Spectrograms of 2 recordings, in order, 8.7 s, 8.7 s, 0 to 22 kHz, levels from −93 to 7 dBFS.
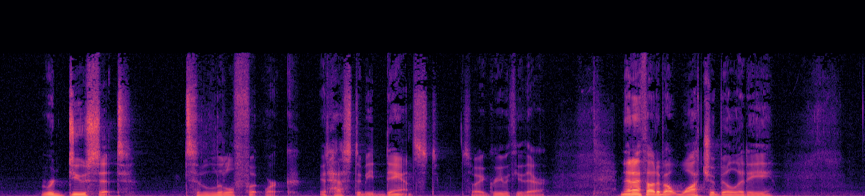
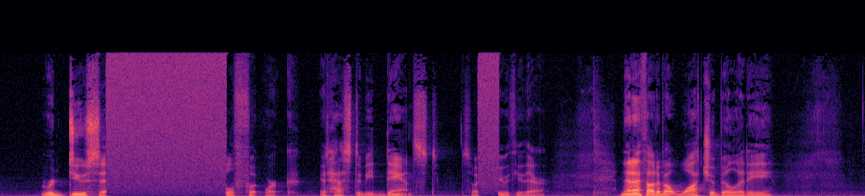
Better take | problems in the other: first | audio cutting out; filled with static; at 1 s for 1 s and at 5 s

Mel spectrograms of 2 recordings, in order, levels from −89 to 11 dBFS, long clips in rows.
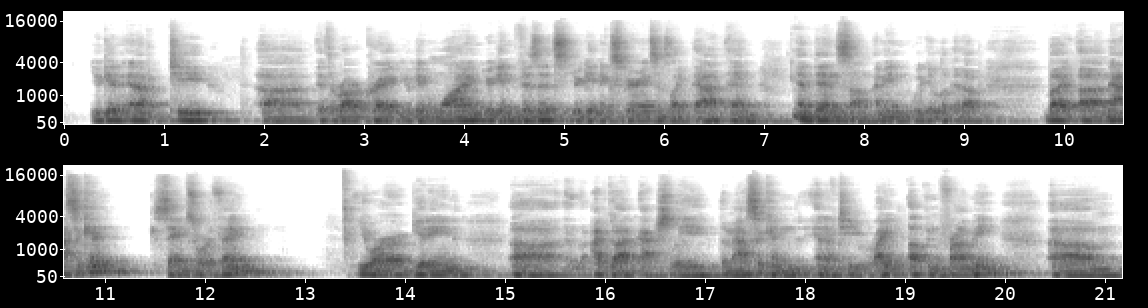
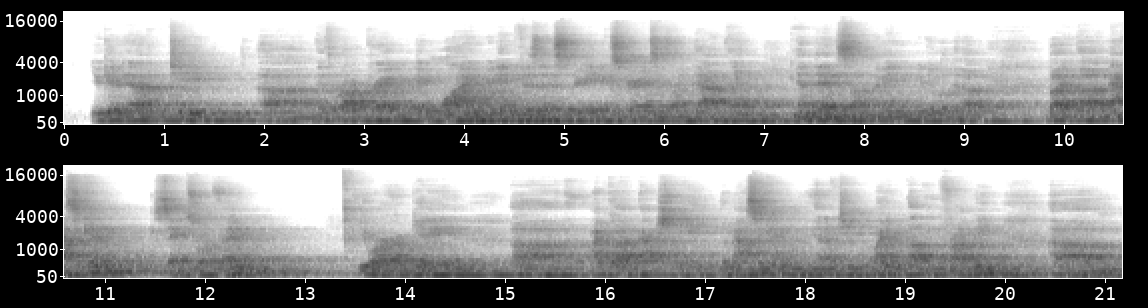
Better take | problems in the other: first | room echo; strong; dies away in 2 s; slight in the first // off-mic speech; far; far in the first

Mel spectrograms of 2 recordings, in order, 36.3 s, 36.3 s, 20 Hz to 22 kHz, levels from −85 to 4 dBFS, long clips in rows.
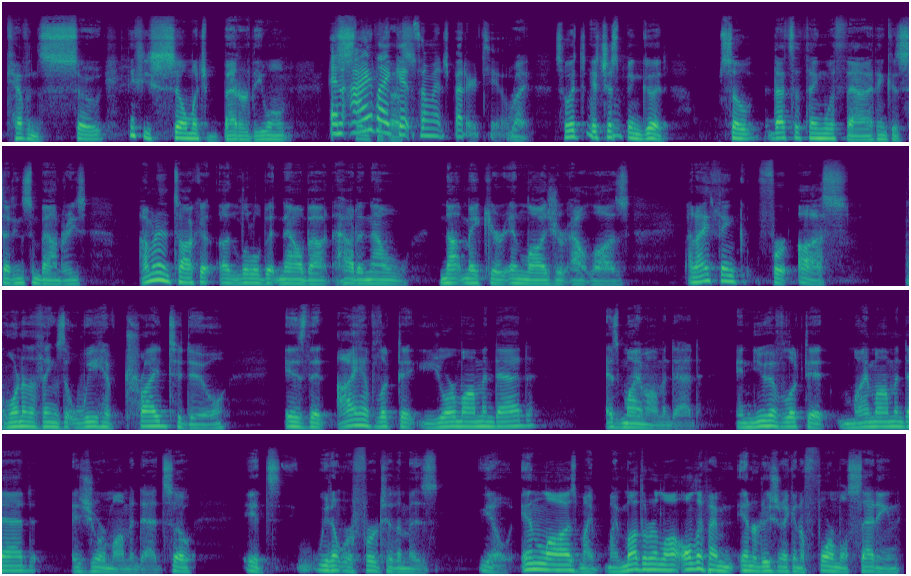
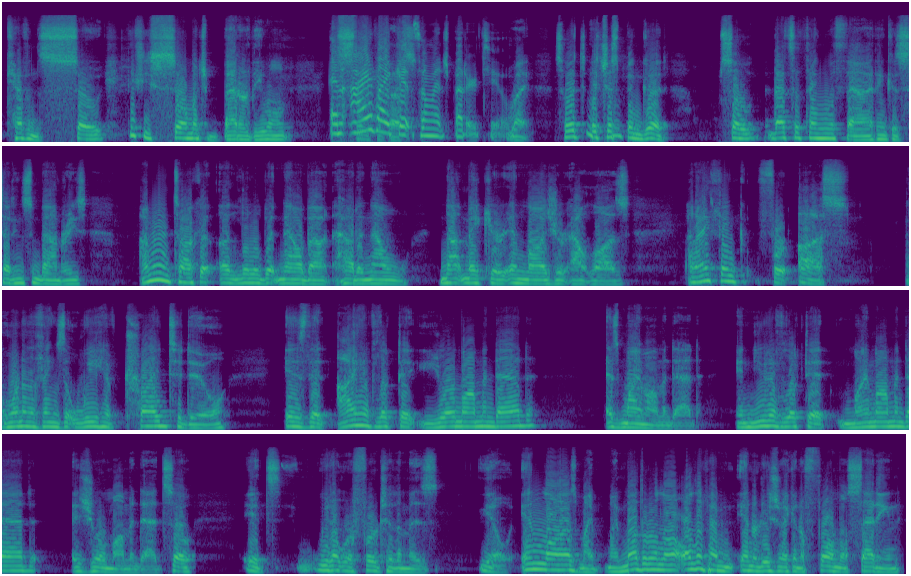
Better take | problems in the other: first | distortion; heavy; 7 dB below the speech

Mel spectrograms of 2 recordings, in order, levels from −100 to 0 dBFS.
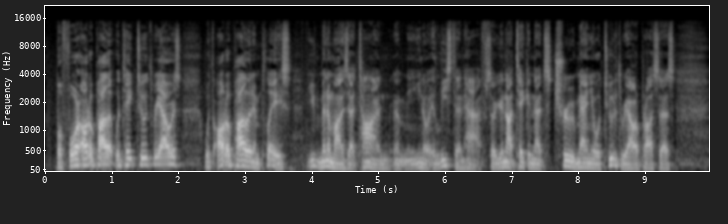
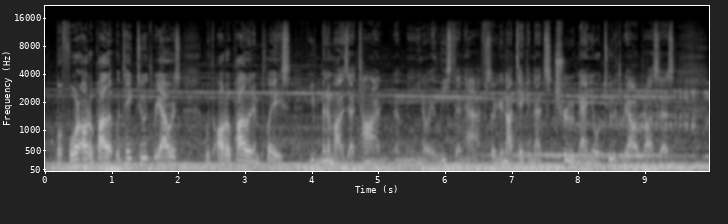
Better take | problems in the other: first | low rumble; noticeable; throughout; 10 dB below the speech

